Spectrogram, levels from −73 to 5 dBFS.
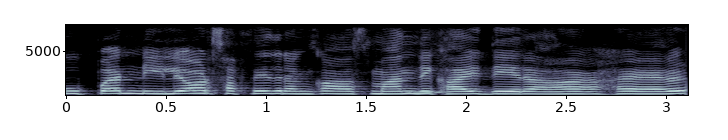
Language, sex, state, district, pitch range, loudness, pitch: Hindi, male, Bihar, West Champaran, 270-295 Hz, -15 LUFS, 280 Hz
